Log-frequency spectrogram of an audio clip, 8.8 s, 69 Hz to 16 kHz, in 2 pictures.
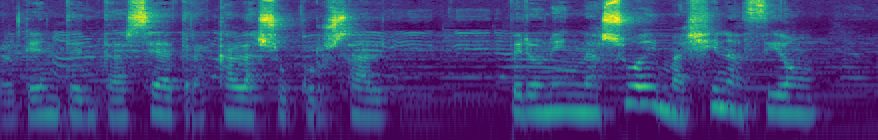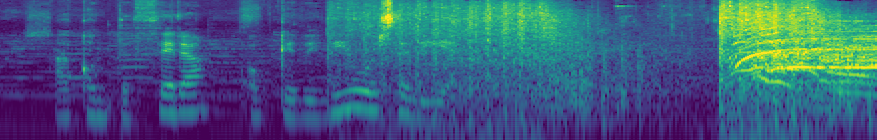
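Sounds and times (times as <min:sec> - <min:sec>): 
speech: 0:00.0 - 0:07.0
machine gun burst fired into the air inside a Stockholm bank: 0:06.1 - 0:08.6.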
